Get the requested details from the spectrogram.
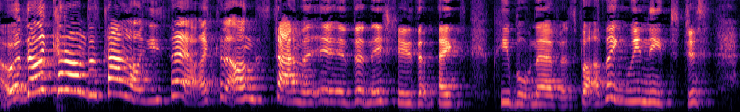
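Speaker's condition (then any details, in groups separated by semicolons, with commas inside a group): Athetoid cerebral palsy; with myotonia and ataxia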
